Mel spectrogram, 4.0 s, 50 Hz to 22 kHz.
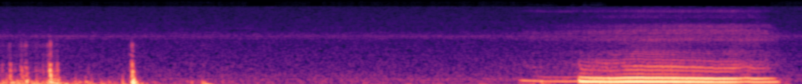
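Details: Elderly 17-year-old Dachshund snoring in deep sleep, snoring more with age: soft snorts, then a drawn-out whistling, buzzing breath.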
